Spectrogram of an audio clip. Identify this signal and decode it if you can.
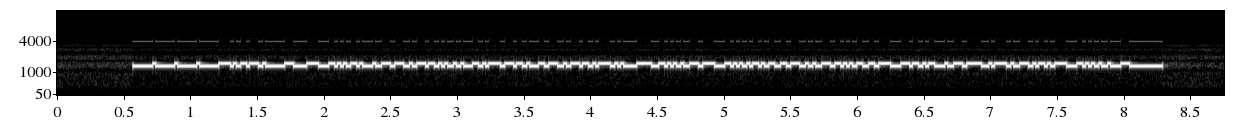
RTTY (45.45 baud, 170 Hz shift), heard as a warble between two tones, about 1420 Hz centre. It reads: MORGAN FUE UN EXTRAORDINARIO BATEADOR.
